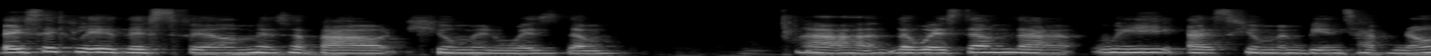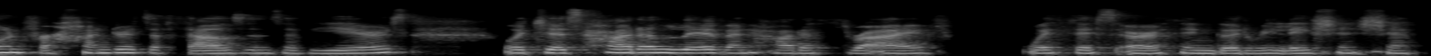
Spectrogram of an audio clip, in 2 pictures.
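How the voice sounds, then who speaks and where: Soft-spoken woman filmmaker from Venezuela, flat delivery. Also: fairly low pitch, unhurried. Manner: soft, with many ums. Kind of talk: online presentation. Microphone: video call.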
